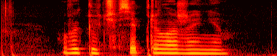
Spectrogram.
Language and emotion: Russian, neutral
